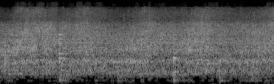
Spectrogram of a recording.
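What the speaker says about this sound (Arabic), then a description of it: "اللحمه ريحتها جميله جدا وهي بتتشوح كده في السمن والفلفل الاسود" Meat sautéing in ghee with black pepper for Egyptian okra stew, a steady close sizzle and crackle with occasional soft stirring scrapes, no voices over it.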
